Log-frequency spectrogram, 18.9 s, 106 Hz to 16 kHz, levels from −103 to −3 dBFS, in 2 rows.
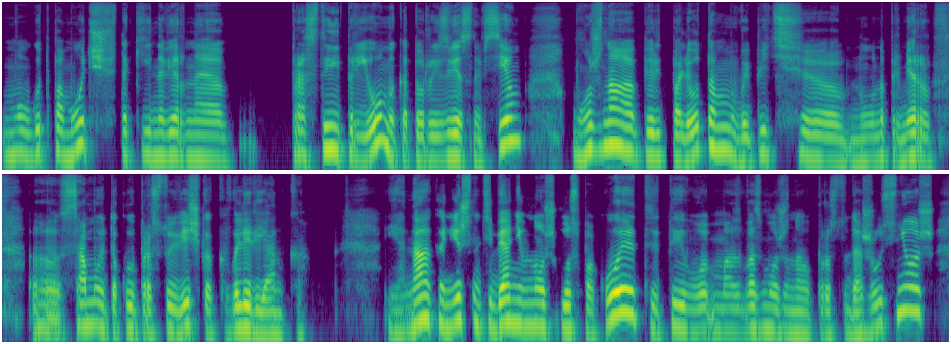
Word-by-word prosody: могут 175 Hz, +2 st, -5 dB
помочь 185 Hz, +5 st, -2 dB
такие, 170 Hz, 0 st, -7 dB
наверное, 155 Hz, -3 st, -3 dB, 0.6 s
простые 180 Hz, +3 st, 0 dB
приемы, 180 Hz, -, +1 dB
которые 145 Hz, -1 st, -4 dB
известны 145 Hz, -2 st, -1 dB
всем. 235 Hz, -, +2 dB, 0.5 s
Можно 195 Hz, +2 st, +2 dB
перед 160 Hz, -1 st, -2 dB
полетом 185 Hz, +5 st, +1 dB
выпить, 165 Hz, +5 st, -6 dB
э, 150 Hz, -5 st, -3 dB
ну, 135 Hz, +2 st, -8 dB
например, 155 Hz, -1 st, -2 dB, 0.5 s
э, 70 Hz, -1 st, -3 dB
самую 170 Hz, -, -2 dB
такую 150 Hz, +2 st, -3 dB
простую 140 Hz, +1 st, -3 dB
вещь, 170 Hz, +3 st, +1 dB
как 135 Hz, 0 st, -8 dB
валерьянка. 130 Hz, -4 st, 0 dB, 0.8 s
И 135 Hz, -, -12 dB
она, 185 Hz, +9 st, +5 dB
конечно, 190 Hz, 0 st, 0 dB
тебя 175 Hz, +2 st, +6 dB
немножко 175 Hz, -2 st, -1 dB
успокоит, 190 Hz, -, +7 dB
и 145 Hz, -, -7 dB
ты 160 Hz, +4 st, -2 dB
во 150 Hz, +1 st, -4 dB
ма 145 Hz, 0 st, -9 dB
возможно, 145 Hz, -4 st, -5 dB
просто 135 Hz, 0 st, -9 dB
даже 130 Hz, +3 st, -4 dB
уснешь. 255 Hz, +9 st, -1 dB
160 Hz, 115 wpm, -23 LUFS, 145-180 Hz, 0.8 s, успокоит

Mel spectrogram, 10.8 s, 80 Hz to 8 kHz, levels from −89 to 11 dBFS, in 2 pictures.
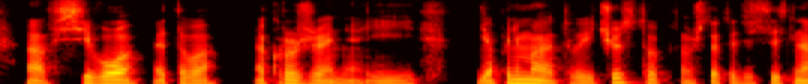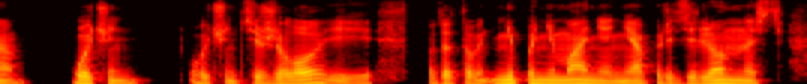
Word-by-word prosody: а, 105 Hz, -3 st, +1 dB
всего 120 Hz, +2 st, +4 dB
этого 110 Hz, -1 st, -2 dB, 0.2 s
окружения. 110 Hz, -1 st, -1 dB
И 105 Hz, +2 st, -6 dB, 0.4 s
я 105 Hz, -, +1 dB
понимаю 120 Hz, -4 st, +2 dB
твои 105 Hz, -2 st, -5 dB
чувства, 145 Hz, -1 st, -2 dB
потому 95 Hz, -2 st, -11 dB
что -, -, -5 dB
это 105 Hz, -1 st, -6 dB
действительно 110 Hz, -1 st, -3 dB, 0.3 s
очень, 115 Hz, -1 st, +1 dB, 0.3 s
очень 100 Hz, -, -3 dB
тяжело, 115 Hz, +6 st, +3 dB
и 100 Hz, -4 st, -4 dB, 0.3 s
вот -, -, -7 dB
это 105 Hz, +1 st, 0 dB
вот 115 Hz, -, -2 dB
непонимание, 120 Hz, -2 st, +3 dB
неопределенность, 105 Hz, +1 st, +1 dB
110 Hz, 125 wpm, -27 LUFS, 105-120 Hz, 0.4 s, всего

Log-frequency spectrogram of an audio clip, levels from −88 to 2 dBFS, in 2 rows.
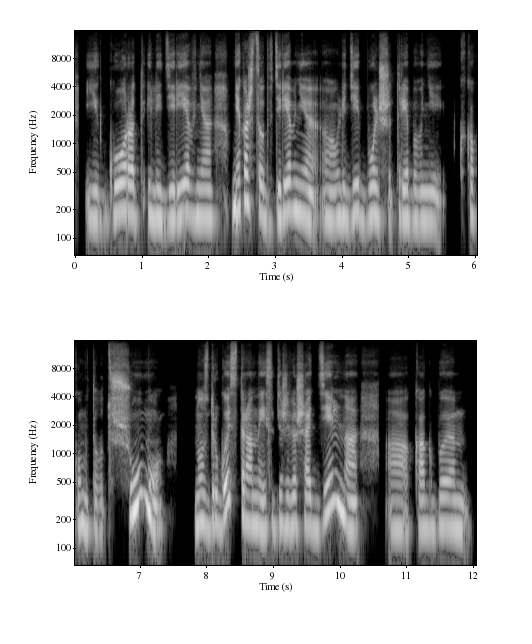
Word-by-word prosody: и 155 Hz, -1 st, -3 dB
город, 175 Hz, +3 st, 0 dB
или 165 Hz, -2 st, -1 dB
деревня. 165 Hz, +1 st, -1 dB, 0.2 s
Мне 200 Hz, -1 st, +3 dB
кажется, 230 Hz, -5 st, +3 dB
вот, 155 Hz, -, -3 dB
в 145 Hz, -, -13 dB
деревне, 175 Hz, -3 st, +1 dB
э, 165 Hz, -, -8 dB
у 155 Hz, 0 st, -2 dB
людей 165 Hz, +2 st, -1 dB
больше 170 Hz, +1 st, 0 dB
требований 155 Hz, -, -3 dB, 0.2 s
к -, -, -14 dB
какому-то 170 Hz, -2 st, -4 dB
вот 145 Hz, +1 st, -10 dB
шуму, 270 Hz, -, +4 dB, 0.4 s
но, 180 Hz, +2 st, -1 dB
с 180 Hz, -, -2 dB
другой 185 Hz, -, +3 dB
стороны, 180 Hz, -, 0 dB
если 160 Hz, +1 st, -1 dB
ты 180 Hz, -, -4 dB
живешь 170 Hz, 0 st, +1 dB
отдельно, 175 Hz, -, +2 dB, 0.4 s
а, 160 Hz, -1 st, -4 dB
как 160 Hz, -1 st, -2 dB
бы. 165 Hz, -1 st, -2 dB
170 Hz, 145 wpm, -20 LUFS, 160-185 Hz, 0.4 s, шуму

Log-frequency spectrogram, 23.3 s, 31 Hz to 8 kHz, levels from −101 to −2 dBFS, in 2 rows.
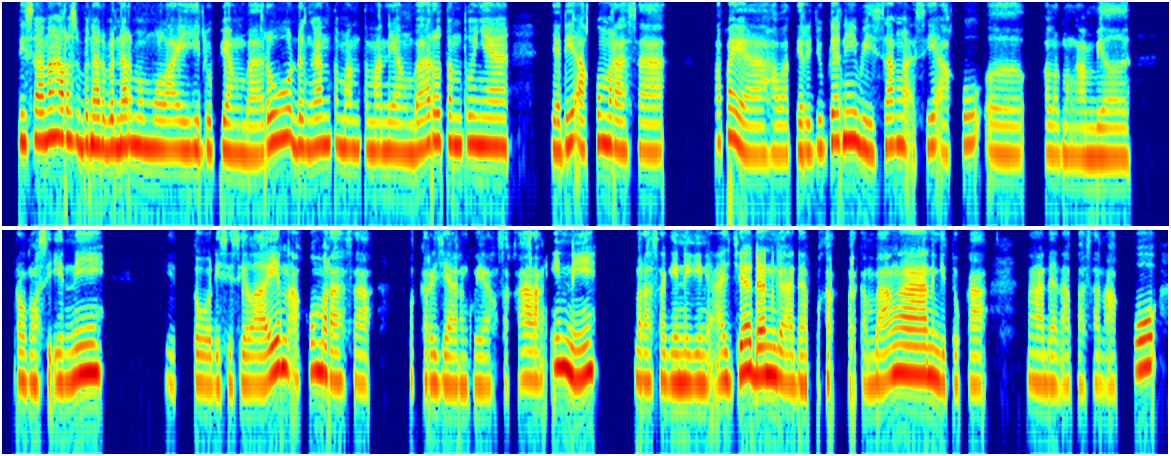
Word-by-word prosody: di 250 Hz, -, +1 dB
sana 265 Hz, +3 st, +3 dB
harus 270 Hz, -4 st, +2 dB
benar-benar 225 Hz, -1 st, +3 dB
memulai 210 Hz, -2 st, +1 dB
hidup 210 Hz, 0 st, -3 dB
yang 195 Hz, -1 st, -1 dB
baru, 230 Hz, +10 st, +1 dB
dengan 225 Hz, +1 st, +1 dB
teman-teman 210 Hz, -3 st, -3 dB
yang 200 Hz, -1 st, -2 dB
baru 240 Hz, +5 st, +1 dB
tentunya. 230 Hz, -1 st, +2 dB, 0.5 s
Jadi 225 Hz, +5 st, 0 dB
aku 220 Hz, +3 st, -2 dB
merasa, 200 Hz, -3 st, -2 dB, 0.5 s
apa 245 Hz, +4 st, -4 dB
ya, 185 Hz, -4 st, -2 dB
khawatir 190 Hz, +1 st, -6 dB
juga 215 Hz, +5 st, -3 dB
nih, 260 Hz, 0 st, +5 dB
bisa 220 Hz, +2 st, -2 dB
ngga 230 Hz, -, -2 dB
sih 230 Hz, 0 st, -6 dB
aku, 230 Hz, +6 st, -8 dB
eee, 185 Hz, -1 st, -6 dB, 0.2 s
kalau 185 Hz, -1 st, -8 dB
mengambil 180 Hz, -1 st, -4 dB, 0.5 s
promosi 185 Hz, -2 st, -5 dB
ini, 215 Hz, +6 st, +5 dB, 0.7 s
gitu. 180 Hz, 0 st, -8 dB
Di -, -, -6 dB
sisi 180 Hz, 0 st, -9 dB
lain, 210 Hz, +10 st, +4 dB
aku 245 Hz, -, -6 dB
merasa 190 Hz, -4 st, -1 dB, 0.4 s
pekerjaanku 180 Hz, -2 st, -6 dB
yang 170 Hz, 0 st, -10 dB
sekarang 195 Hz, +3 st, -4 dB
ini, 245 Hz, -4 st, +6 dB, 0.4 s
merasa 190 Hz, 0 st, -5 dB
gini-gini 185 Hz, 0 st, 0 dB
aja, 195 Hz, +6 st, +3 dB
dan 225 Hz, +1 st, +7 dB
nggak 190 Hz, -3 st, -1 dB
ada -, -, -1 dB
perker -, -, -11 dB
perkembangan, 225 Hz, +6 st, +3 dB
gitu, 180 Hz, -1 st, -7 dB
Kak. 175 Hz, -1 st, -7 dB, 0.4 s
Nah, 185 Hz, -1 st, -5 dB
dan 175 Hz, -1 st, -8 dB
atasan 175 Hz, 0 st, -14 dB
aku 260 Hz, +10 st, +2 dB
205 Hz, 140 wpm, -23 LUFS, 185-230 Hz, 0.7 s, dan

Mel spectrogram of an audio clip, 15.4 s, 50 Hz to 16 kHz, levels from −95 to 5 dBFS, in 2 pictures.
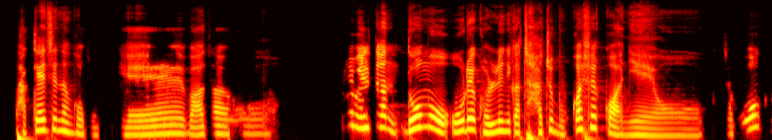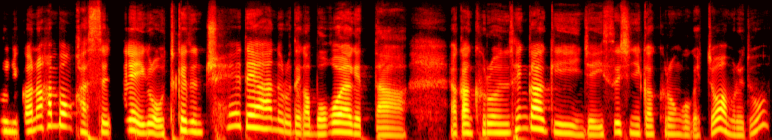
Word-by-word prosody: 다 -, -, -1 dB
깨지는 235 Hz, -3 st, +1 dB
거죠. 170 Hz, -3 st, -7 dB, 0.4 s
예. 165 Hz, +3 st, -2 dB
맞아요. 160 Hz, +2 st, -4 dB, 1.2 s
그럼 330 Hz, -4 st, -1 dB
일단 290 Hz, -6 st, +2 dB
너무 265 Hz, -4 st, +5 dB
오래 230 Hz, +5 st, +5 dB
걸리니까 205 Hz, -1 st, -1 dB
자주 195 Hz, +6 st, -2 dB
못 155 Hz, -4 st, -11 dB
가실 270 Hz, +4 st, +2 dB
거 280 Hz, -, -1 dB
아니에요. 135 Hz, -2 st, -7 dB, 0.2 s
그죠. 235 Hz, -, -2 dB
그러니까는 220 Hz, +4 st, +1 dB
'1 330 Hz, +2 st, +1 dB
번 325 Hz, -2 st, +4 dB
갔을 200 Hz, -1 st, -2 dB, 0.2 s
때 235 Hz, -4 st, +6 dB
이걸 185 Hz, 0 st, +1 dB
어떻게든 210 Hz, +5 st, 0 dB
최대한으로 290 Hz, -9 st, +2 dB
내가 180 Hz, -2 st, -2 dB
먹어야겠다.' 165 Hz, -6 st, +1 dB, 0.5 s
약간 190 Hz, +1 st, +3 dB
그런 190 Hz, 0 st, -2 dB
생각이 230 Hz, -, +3 dB
인제 150 Hz, 0 st, -6 dB
있으시니까 175 Hz, 0 st, -5 dB
그런 165 Hz, -1 st, -8 dB
거겠죠, 145 Hz, -, -4 dB
아무래도? 170 Hz, -, -2 dB
195 Hz, 325 characters per minute, -21 LUFS, 165-245 Hz, 1.2 s, 때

